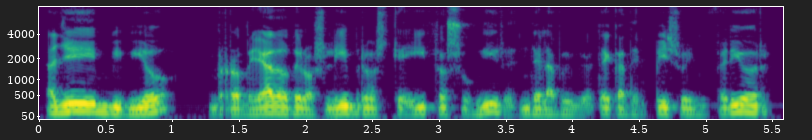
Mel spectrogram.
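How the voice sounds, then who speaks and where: A man narrating a horror story as an audiobook, reading in a measured, literary storytelling manner. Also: fairly low pitch, darkish tone, soft background music. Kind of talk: scripted narration of a horror novel.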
